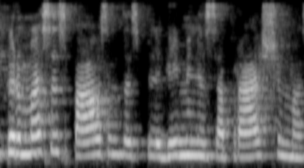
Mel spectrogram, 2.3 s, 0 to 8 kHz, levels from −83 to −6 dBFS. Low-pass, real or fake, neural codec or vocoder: 7.2 kHz; real; none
